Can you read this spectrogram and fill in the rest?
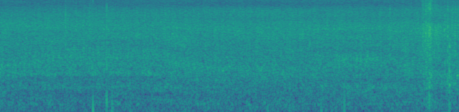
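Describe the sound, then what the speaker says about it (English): A small waterfall cascades beside a hiking trail in Big South Fork, Tennessee, giving a steady, fairly close rushing roar of falling water with a few brief knocks, no voices. "we come down a steep slope because we heard this waterfall"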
